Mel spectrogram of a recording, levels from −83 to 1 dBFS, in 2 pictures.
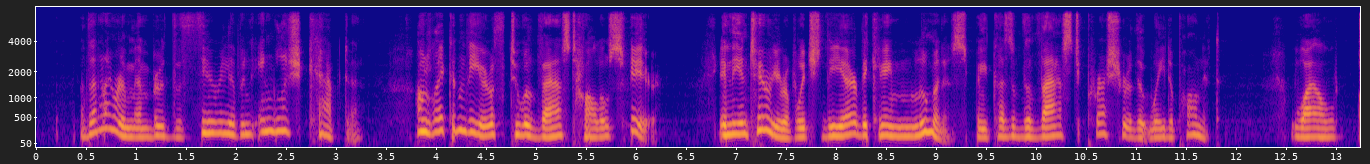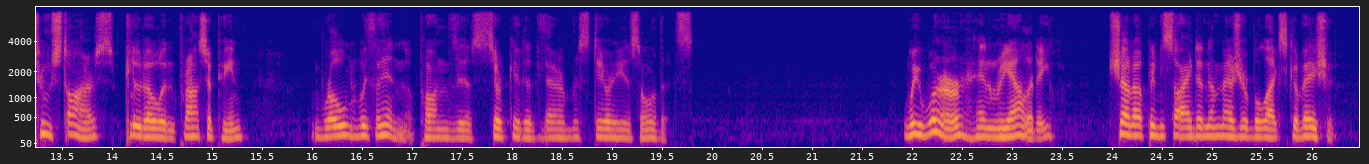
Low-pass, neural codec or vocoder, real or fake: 7.2 kHz; codec, 24 kHz, 1.5 kbps, HILCodec; fake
